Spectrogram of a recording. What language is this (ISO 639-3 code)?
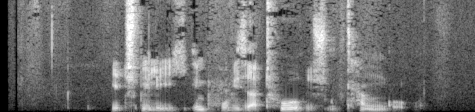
deu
